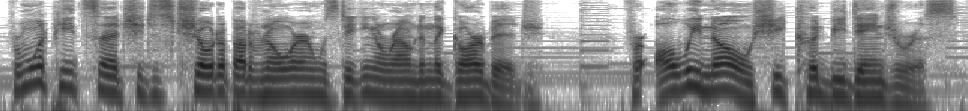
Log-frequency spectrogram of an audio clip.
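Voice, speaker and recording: A man's voice: medium pitch, animated, a little fast, soft background music, close to an everyday voice. A man acting a cynical, protective and hot-tempered young older brother in an audio drama. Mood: stern, worried.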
